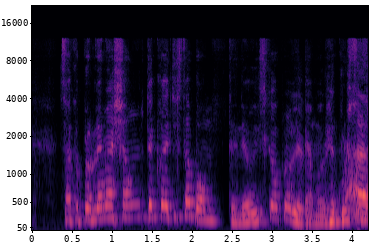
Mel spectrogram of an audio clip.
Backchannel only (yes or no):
no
